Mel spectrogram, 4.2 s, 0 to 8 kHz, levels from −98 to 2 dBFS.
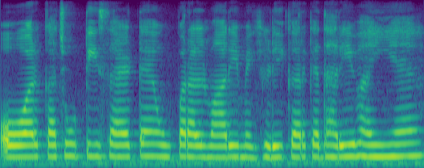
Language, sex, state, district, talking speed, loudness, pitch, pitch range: Bundeli, female, Uttar Pradesh, Hamirpur, 200 wpm, -16 LUFS, 210 Hz, 205-215 Hz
